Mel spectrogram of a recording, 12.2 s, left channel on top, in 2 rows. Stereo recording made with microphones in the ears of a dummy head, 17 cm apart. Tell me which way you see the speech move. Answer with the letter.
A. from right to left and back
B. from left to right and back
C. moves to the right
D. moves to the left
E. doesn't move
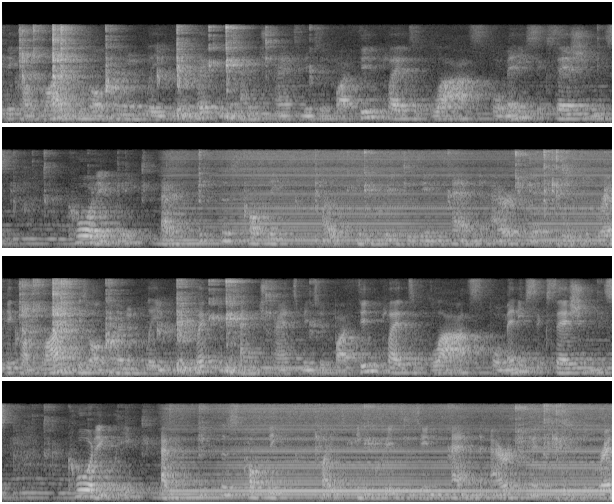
E.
